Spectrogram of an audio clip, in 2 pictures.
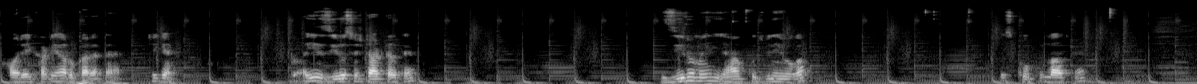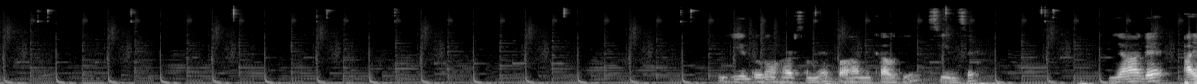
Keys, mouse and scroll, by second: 7.5-9.4 right drag, 9.9-11.7 drag, 12.6-14.3 right drag, 13.5-15.2 drag, 16.1-17.9 drag, 16.1-17.2 right drag, 19.0-20.8 right drag, 20.3-22.1 drag, 22.6-23.9 right drag.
